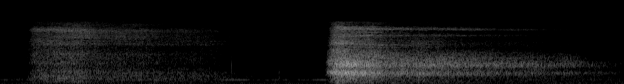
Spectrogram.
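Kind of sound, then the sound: human body sound, deep inhale then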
